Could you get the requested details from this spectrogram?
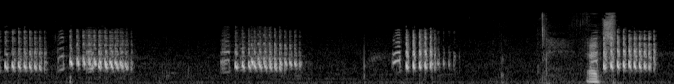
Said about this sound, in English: And we've got that sandhill sound up, so let's just for comparison purposes. Why not? Yeah, that's a good sandhill.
